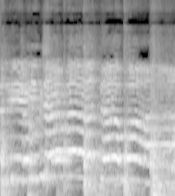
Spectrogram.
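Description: Women singing a folk song together to the beat of hand-held frame drums.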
